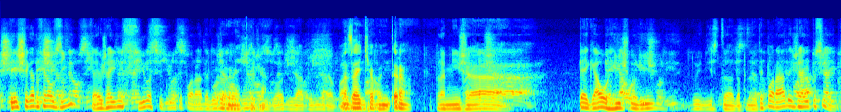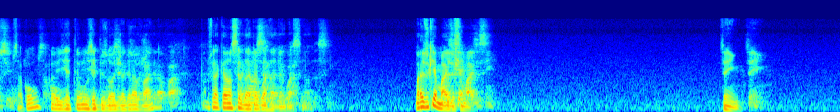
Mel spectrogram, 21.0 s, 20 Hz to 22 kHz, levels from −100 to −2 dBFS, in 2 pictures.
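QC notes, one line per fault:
Throughout: echo with no canceller. The far end plays the call over a loudspeaker, its microphone picks it up again, and nothing in the path strips that out. Each phrase of speech returns roughly a third of a second later, about 8 dB down, as a thinner copy.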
